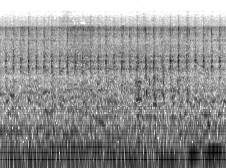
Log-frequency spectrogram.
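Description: Antique car's engine chugging steadily at low speed, with a regular knock about five times a second over a low rumble.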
